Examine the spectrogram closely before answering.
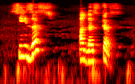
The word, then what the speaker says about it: Caesar Augustus: The name, but we say Caesar Augustus. So listen it carefully, the pronunciation.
